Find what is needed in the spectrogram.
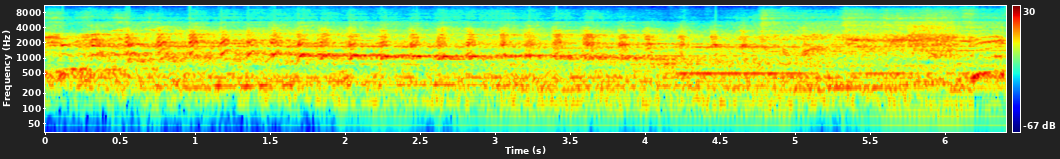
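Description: A recorded train sound effect played over the hall's sound system as part of the dance's backing track. A fast, regular clickety-clack of about five ticks a second runs over a steady hiss.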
